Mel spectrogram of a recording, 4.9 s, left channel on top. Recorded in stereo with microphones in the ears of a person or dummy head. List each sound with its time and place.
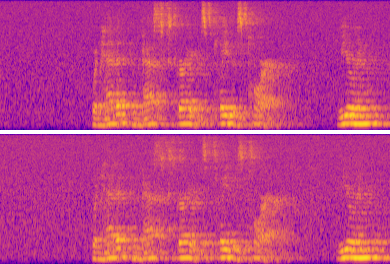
1.1 s a man speaking: 20° left (ahead or behind), 5 m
